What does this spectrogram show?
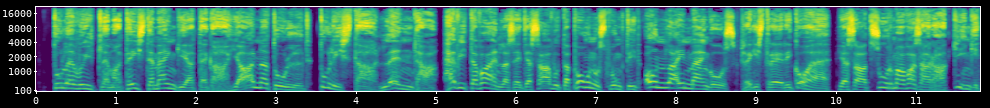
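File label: Estonian male Rage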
